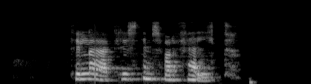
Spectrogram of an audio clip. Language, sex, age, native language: Icelandic, female, 30-39, Icelandic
